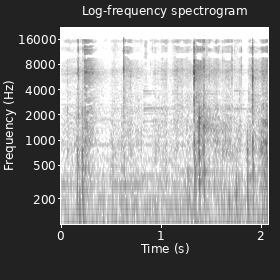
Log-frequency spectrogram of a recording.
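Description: A few light clicks and taps from fingers handling wires and plastic connectors in a foam model airplane's fuselage, one near the start and two close together near the end.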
